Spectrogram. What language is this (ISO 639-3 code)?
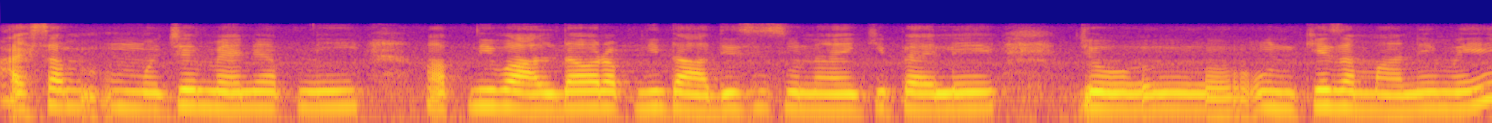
urd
